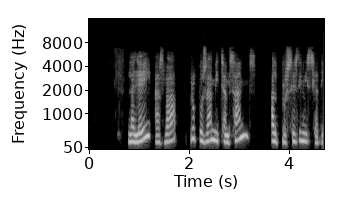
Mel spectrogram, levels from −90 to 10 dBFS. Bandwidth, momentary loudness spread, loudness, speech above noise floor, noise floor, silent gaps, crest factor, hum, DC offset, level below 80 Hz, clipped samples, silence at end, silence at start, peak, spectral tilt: 7.2 kHz; 9 LU; -19 LUFS; 50 dB; -69 dBFS; none; 16 dB; none; under 0.1%; -62 dBFS; under 0.1%; 0 s; 0.8 s; -4 dBFS; -6 dB/octave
